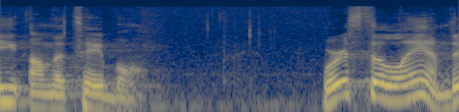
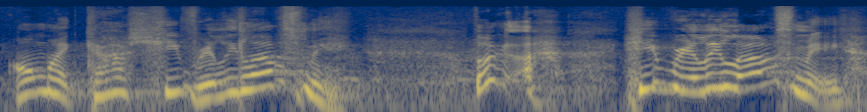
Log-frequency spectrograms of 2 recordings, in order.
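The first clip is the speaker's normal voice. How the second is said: mock wife voice; 9 semitones higher than usual. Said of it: "would my wife say".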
